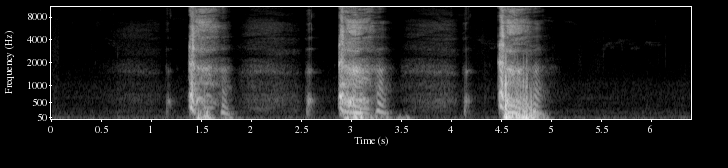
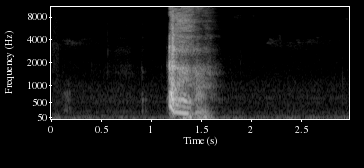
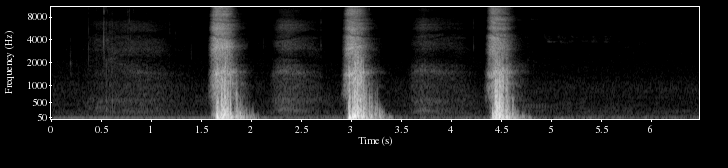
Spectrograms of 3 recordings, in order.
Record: {"three_cough_length": "6.4 s", "three_cough_amplitude": 29508, "three_cough_signal_mean_std_ratio": 0.3, "cough_length": "3.0 s", "cough_amplitude": 10327, "cough_signal_mean_std_ratio": 0.24, "exhalation_length": "6.5 s", "exhalation_amplitude": 32767, "exhalation_signal_mean_std_ratio": 0.24, "survey_phase": "beta (2021-08-13 to 2022-03-07)", "age": "45-64", "gender": "Female", "wearing_mask": "No", "symptom_none": true, "smoker_status": "Never smoked", "respiratory_condition_asthma": false, "respiratory_condition_other": false, "recruitment_source": "Test and Trace", "submission_delay": "1 day", "covid_test_result": "Positive", "covid_test_method": "ePCR"}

